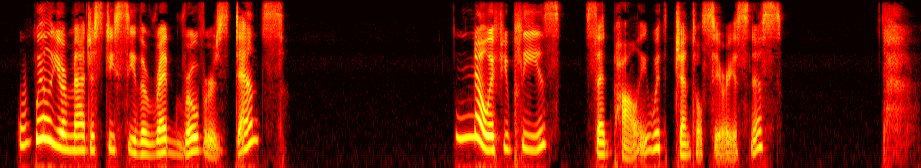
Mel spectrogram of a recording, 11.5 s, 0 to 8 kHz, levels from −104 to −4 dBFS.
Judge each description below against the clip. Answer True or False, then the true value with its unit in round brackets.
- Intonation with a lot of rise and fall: True (7.4 semitones)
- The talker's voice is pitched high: True (225 Hz)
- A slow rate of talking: True (90 wpm)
